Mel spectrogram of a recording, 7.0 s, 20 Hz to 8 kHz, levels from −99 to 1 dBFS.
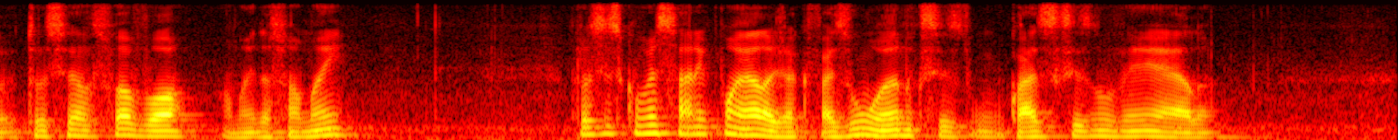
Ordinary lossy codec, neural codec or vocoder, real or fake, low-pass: none; none; real; 7.2 kHz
